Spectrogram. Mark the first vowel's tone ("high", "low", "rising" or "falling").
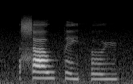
high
